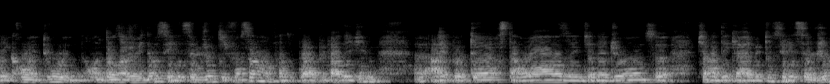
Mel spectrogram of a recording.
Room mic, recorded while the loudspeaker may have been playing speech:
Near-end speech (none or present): none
